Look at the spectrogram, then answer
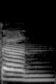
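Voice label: "dan4", Cantonese; microsoft Hiu Maan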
